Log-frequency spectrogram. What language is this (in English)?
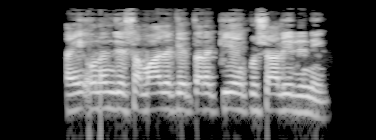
Sindhi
